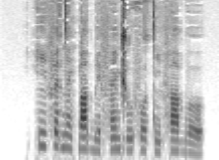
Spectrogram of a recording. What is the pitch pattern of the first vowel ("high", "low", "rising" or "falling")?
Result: high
